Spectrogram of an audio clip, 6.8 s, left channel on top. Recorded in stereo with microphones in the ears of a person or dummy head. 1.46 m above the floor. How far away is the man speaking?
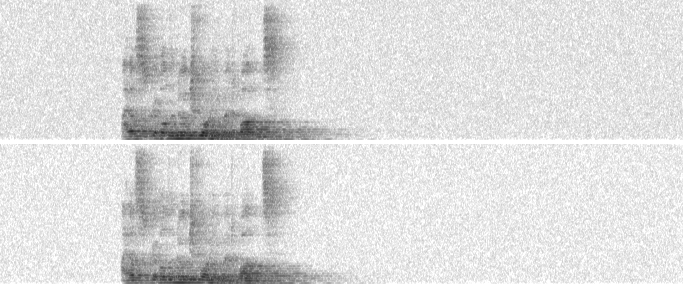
About 3.5 m.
